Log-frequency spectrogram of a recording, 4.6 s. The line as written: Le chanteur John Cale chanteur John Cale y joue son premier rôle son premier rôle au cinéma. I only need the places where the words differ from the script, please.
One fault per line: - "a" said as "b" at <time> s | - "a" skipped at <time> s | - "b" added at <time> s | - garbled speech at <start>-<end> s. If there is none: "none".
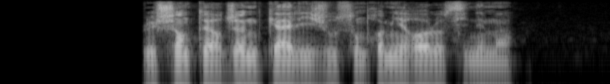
- "chanteur John Cale" skipped at 2.2 s
- "son premier rôle" skipped at 3.3 s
